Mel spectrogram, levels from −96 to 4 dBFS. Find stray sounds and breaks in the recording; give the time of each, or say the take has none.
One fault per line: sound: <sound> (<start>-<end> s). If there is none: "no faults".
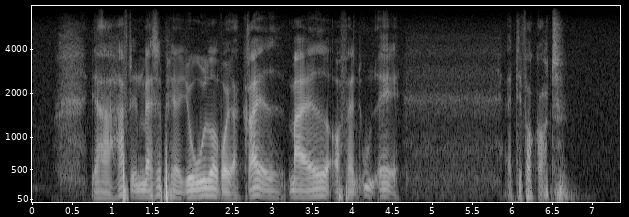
no faults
